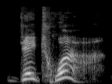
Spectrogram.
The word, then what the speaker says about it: Detroit: DTWA says, pronounce it Detroit, which is French, and are the ones who founded Detroit in 1701. Detroit.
